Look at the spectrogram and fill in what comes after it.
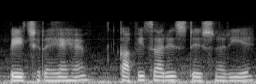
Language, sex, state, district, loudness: Hindi, female, Bihar, West Champaran, -14 LUFS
